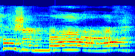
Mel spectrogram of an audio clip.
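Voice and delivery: high slow laughing groan. Real, not acted. Laughing, cramp pain. (gémissement aigu en riant)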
